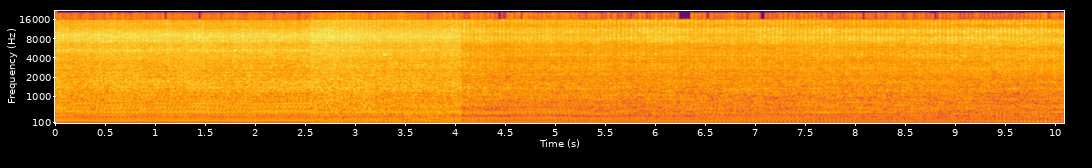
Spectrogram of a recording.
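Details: Old Montgomery Ward MTD riding mower after a weld repair of the worn blade engagement lever bracket that kept the safety switch from engaging: quick, even thumping at about 3.5 beats a second. Now starts and runs cleanly.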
